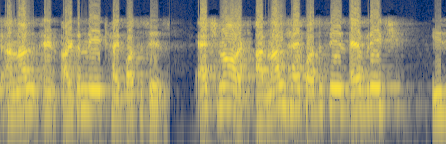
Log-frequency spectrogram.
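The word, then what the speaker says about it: H₀: symbol for it and it is pronounced as h naught the alternative hypothesis is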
